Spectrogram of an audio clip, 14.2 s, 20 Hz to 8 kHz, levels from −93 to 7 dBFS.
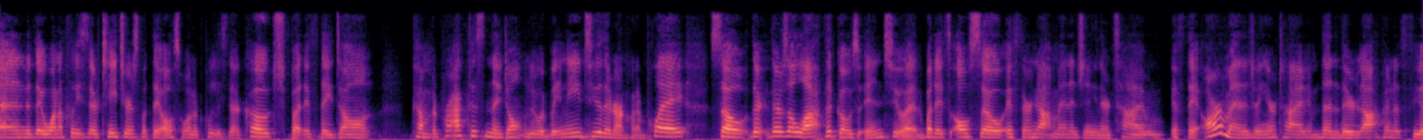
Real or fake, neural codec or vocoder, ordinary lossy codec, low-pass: fake; codec, 16 kHz in and 24 kHz out, 0.9 kbps, LongCat-Audio-Codec, fine tuned four codebook decoder; MP3, 64 kbps; 7.2 kHz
